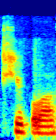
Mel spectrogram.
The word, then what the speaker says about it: cupola: It's called That's what you call it, a cupola. cupola. And this is according to, I believe it's, I was watching This Old House and he said, oh, it's actually pronounced cupola.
